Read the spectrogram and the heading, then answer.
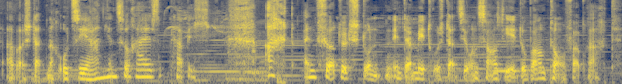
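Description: A quirky old woman in a radio crime play, her voice full of creak. She is plain-spoken and sounds like someone who has been let down in love and tells it straight. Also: low-pitched, normal speed, over music. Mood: wry, aggrieved. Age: older. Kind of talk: German radio crime drama acting.

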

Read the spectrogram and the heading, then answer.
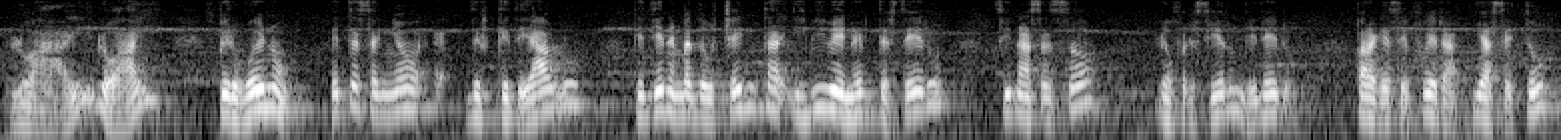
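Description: A woman's voice: low voice, very animated, moderate pace, dark tone, low-quality recording. A woman playing a defiant grandmother who resists eviction, interviewed in a radio drama. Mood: worried, defiant. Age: older. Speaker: interviewed tenant. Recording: clear ambient street noise.

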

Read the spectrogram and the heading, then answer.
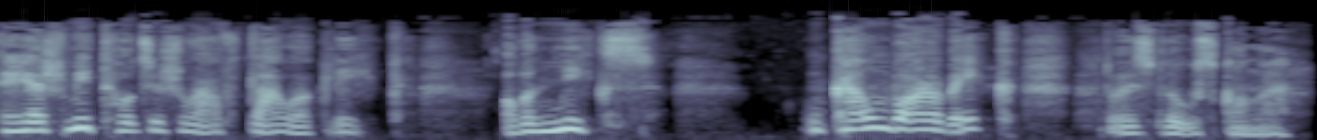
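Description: A woman playing a worried, pleading garden owner with a Bavarian accent and a husky voice in a German children's radio play. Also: lowish voice, sing-song, normal speed, no echo, full character voice. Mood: troubled. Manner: plaintive, anxious.

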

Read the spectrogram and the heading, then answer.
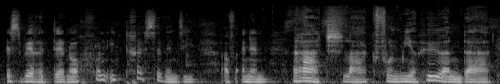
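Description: A woman's voice: a bass voice, expressive, normal speed. A fussy, pompous female village official in a radio play. She speaks in winding, officious bureaucratic phrases, over faint background noise. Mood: fussy, insistent. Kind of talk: radio drama acting.

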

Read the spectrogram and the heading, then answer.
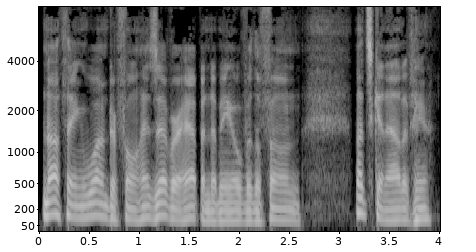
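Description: A man's voice: lowish voice, a little fast, a little mellow, dry recording, clean studio sound, lightly acted. A man playing a curt, impatient young man. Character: impatient, dry young businessman.

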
